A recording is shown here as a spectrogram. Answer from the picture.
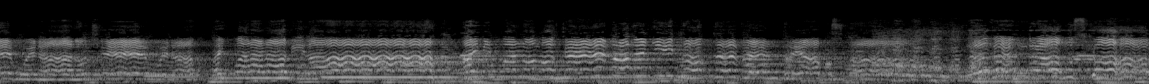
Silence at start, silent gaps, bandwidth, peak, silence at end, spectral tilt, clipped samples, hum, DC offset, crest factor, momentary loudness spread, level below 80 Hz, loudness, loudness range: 0 s; none; 9.4 kHz; -10 dBFS; 0 s; -4 dB/octave; under 0.1%; none; under 0.1%; 16 dB; 8 LU; -52 dBFS; -26 LUFS; 4 LU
